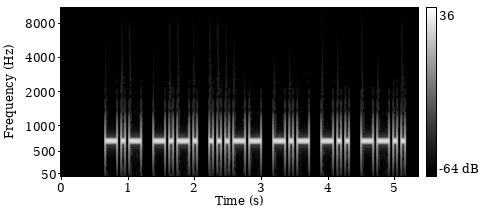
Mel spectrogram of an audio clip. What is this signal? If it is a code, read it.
Morse code, heard as a keyed tone, about 21 wpm, 700 Hz. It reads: KC3KDZ
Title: USA Callsign DE Callsign - 6 Characters - 20wpm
